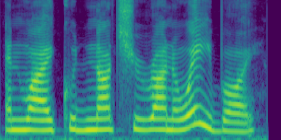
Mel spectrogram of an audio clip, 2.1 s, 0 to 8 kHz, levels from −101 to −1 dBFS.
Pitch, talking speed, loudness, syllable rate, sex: 230 Hz, 225 wpm, -15 LUFS, 4.8 syllables/s, female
